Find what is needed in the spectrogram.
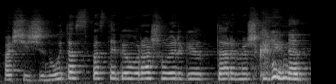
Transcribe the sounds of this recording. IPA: ˈɐʃ ɪ ʒʲɪˈnuːtʲɛs pɐsʲtʲɛˈbʲeːjɛʊ ˈrɑːʃɐʊ ˈɪrʲɡʲɪ ˈtɐrʲmʲɪʃkɐɪ ˈnʲɛt

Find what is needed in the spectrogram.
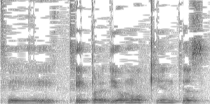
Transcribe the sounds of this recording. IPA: tɐɪ kɐɪ prɐˈdʲeːjɛʊ moːˈkʲɪnʲtʲɪs

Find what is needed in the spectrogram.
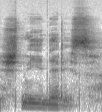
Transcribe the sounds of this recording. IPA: ˈʃʲnʲiːdʲɛrʲiːs

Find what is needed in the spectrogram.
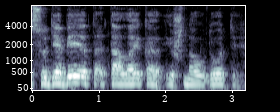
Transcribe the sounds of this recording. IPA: sʊɡʲɛˈbʲeːjɛ tɐ tɑː ˈlˠɐɪkɐ ɪʃnɐʊˈdoːtʲɪ

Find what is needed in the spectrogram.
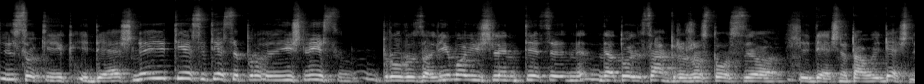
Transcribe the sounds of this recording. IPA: ˈiːsʊkʲ ɪk ɪ ˈdʲæːʃʲɪnʲeː ɪ ˈtʲiɛsʲeː ˈtʲiɛsʲeː proː ɪʃʲˈlʲiːsʲ proː roːzɐˈlʲiːmoː ˈiːʃʲlʲeːnʲtʲ ˈtʲiɛsʲeː ˈnʲɛ nʲɛˈtoːlʲ ˈsɐŋkrʲɪʒoːs ˈtoːs joː ɪ ˈdʲæːʃʲɪnʲeː ˈtɐʊ ɪ ˈdʲæːʃʲɪnʲeː

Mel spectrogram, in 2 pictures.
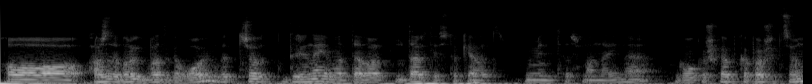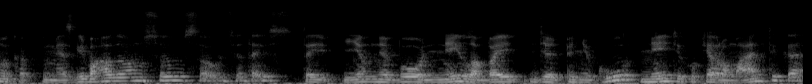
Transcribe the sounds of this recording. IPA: oː ˈɐʃ dɐˈbɐr ʋɐt ɡɐlˠˈʋoːjʊ ˈʋɐt ˈt͡ʃʲɛ ʋɐt ɡrʲiːˈnɐɪ ʋɐ ˈdɑːbɐr ˈdɐrʲtʲeːs toːˈkʲɛ ˈʋɐt mʲɪnʲˈtʲɪs ˈmɐn ˈɐɪnɐ ɡɐlˠˈʋoːjʊ kɐʃˈkɐp kɐp ˈɐʃ ɐtʲˈsʲɪmʲɛnʊ ˈkɐp ˈmʲɛs ɡrʲiːˈbɐʊdɐʋoːm sʊ ˈsɑːʋoː d͡zʲiɛˈdɐɪs tɐɪ ˈjiɛm nʲɛˈbʊʋoː nʲɛɪ lˠɐˈbɐɪ dʲeːlʲ pʲɪnʲɪˈɡuː ˈnʲɛɪ tʲɪ koːˈkʲɛ roːˈmɐnʲtʲɪkɐ

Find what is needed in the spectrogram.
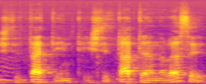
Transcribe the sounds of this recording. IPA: ɪʃʲsʲɪˈtɑːtʲɪnʲtʲeː ɪʃʲsʲɪˈtɑːtʲeːn ˈʋʲeːˌsɐ

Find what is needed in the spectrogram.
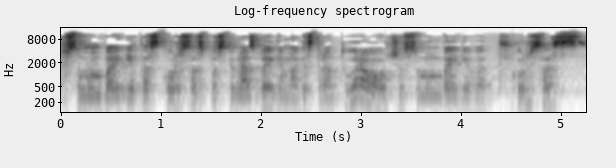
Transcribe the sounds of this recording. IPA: sʊ ˈmʊm ˈbɐɪɡʲeː ˈtɐs ˈkʊrsɐs pɐˈskʊɪ ˈmʲæs ˈbɐɪɡʲeːm mɐɡʲɪstrɐnˈtuːrɐ oː ˈt͡ʃʲɛ sʊ ˈmʊm ˈbɐɪɡʲɪ ˈʋɐt ˈkʊrsɐs

